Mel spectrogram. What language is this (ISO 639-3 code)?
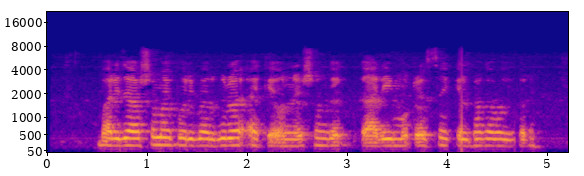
ben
